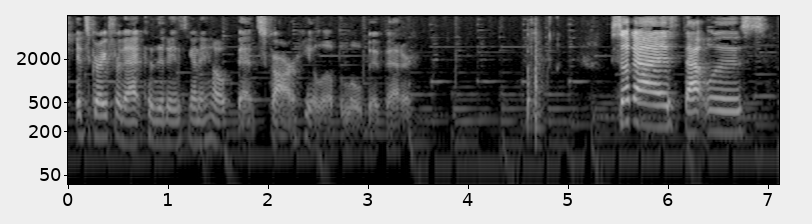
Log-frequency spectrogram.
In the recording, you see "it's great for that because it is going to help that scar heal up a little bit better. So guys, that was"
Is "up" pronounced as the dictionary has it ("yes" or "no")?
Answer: yes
